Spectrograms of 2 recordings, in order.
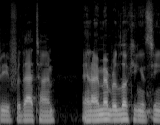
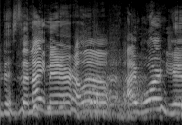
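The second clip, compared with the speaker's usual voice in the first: hair guy scolding; 8 dB louder than usual. Retold or imitated. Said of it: "the hair guy's going".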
